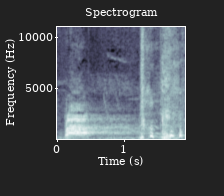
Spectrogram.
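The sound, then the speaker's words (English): A deer barks: a hoarse, drawn-out call, then after a pause a rapid string of short, rough, yelping barks, loud and on its own. “This is the sound of a deer barking.”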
